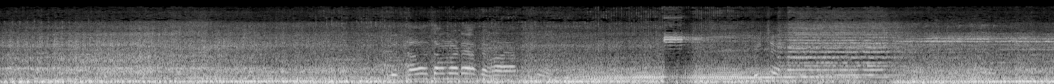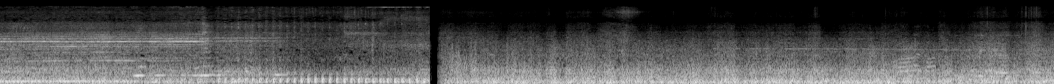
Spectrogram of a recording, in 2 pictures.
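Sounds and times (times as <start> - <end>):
passing motorcycle engine pulsing: 0.0 - 21.0
road and wind noise: 0.0 - 21.0
motorcycle engine running: 9.0 - 16.5.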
